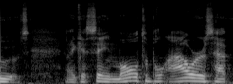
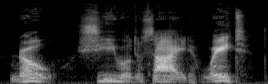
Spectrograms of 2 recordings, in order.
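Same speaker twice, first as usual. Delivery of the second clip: rough, booming, very slow, commanding voice; 7 dB louder than usual. A storyteller voices a figure calling out to the players: booming voice. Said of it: "calls out in this booming voice".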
